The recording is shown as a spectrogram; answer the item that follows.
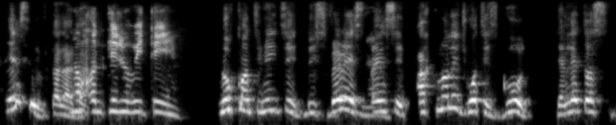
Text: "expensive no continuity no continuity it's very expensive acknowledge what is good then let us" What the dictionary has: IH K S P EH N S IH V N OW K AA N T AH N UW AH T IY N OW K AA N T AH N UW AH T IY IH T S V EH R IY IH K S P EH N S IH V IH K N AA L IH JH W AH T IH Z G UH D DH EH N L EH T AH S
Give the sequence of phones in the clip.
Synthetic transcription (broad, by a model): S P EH N S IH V N OW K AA N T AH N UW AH T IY N OW K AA N T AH N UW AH T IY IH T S V EH R IY IH K S P EH N S IH V IH K N AA L IH JH W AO T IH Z G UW D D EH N L EH T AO S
